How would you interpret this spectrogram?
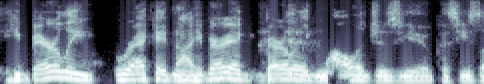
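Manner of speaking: usual speaking voice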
